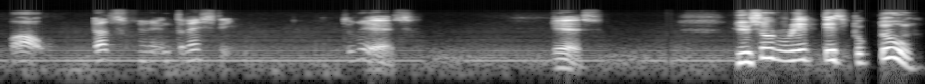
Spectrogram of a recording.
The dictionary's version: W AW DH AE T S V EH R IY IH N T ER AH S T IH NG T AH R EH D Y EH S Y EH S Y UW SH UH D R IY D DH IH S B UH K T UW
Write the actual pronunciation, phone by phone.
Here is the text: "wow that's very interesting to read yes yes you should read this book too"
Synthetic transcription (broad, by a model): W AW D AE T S F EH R IH N T ER AH S T IH NG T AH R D Y EH S Y EH S Y UW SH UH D R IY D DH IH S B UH K T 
